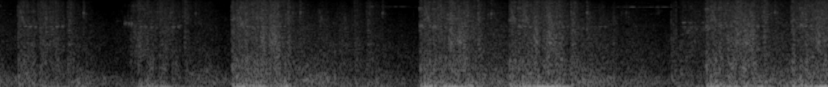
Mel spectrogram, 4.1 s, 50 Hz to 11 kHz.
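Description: Halo 4 multiplayer gunfire in a Genesis map doubles match, rapid bursts of shots repeating in four loud clusters roughly a second apart, dense and close with a low thump under each volley.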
